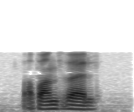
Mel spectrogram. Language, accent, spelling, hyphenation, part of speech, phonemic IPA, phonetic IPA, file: Armenian, Eastern Armenian, պապանձվել, պա‧պանձ‧վել, verb, /pɑpɑnd͡zˈvel/, [pɑpɑnd͡zvél], Hy-պապանձվել.ogg
- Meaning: to grow dumb, speechless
